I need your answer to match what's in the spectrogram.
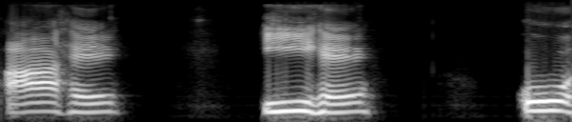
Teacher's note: दीर्घ स्वर जिन स्वरों के उच्चारण में ह्रस्व स्वर की तुलना में लगभग दुगना समय लगता है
